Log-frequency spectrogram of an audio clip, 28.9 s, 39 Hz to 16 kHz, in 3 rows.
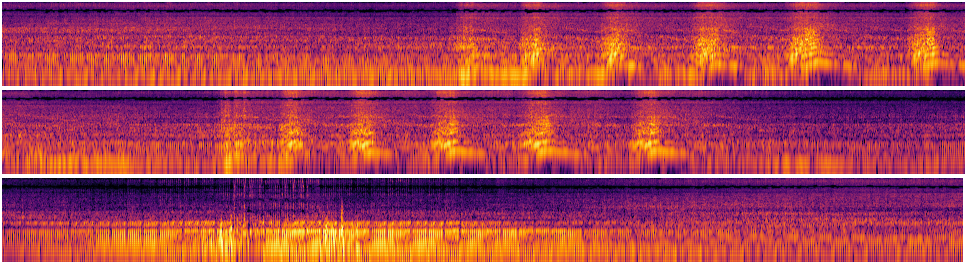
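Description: Yamaha XJR400R's air-cooled inline-four running through a Yoshimura titanium full exhaust system: idling, then revved in two runs of about six quick throttle blips each, then one slower, longer rev that rises and falls about twenty seconds in before it drops back to idle.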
